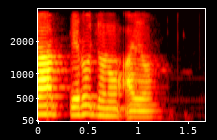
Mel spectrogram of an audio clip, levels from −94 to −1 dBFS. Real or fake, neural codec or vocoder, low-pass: fake; codec, 16 kHz, 6 kbps, DAC; 3.6 kHz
